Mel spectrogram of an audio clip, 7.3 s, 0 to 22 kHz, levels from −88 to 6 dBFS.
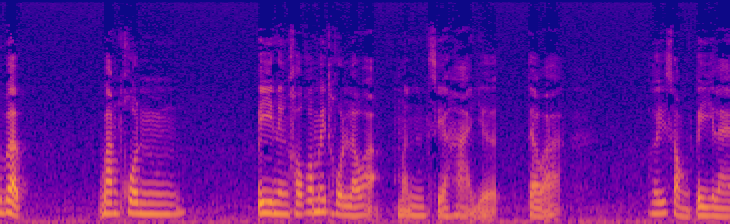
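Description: Throughout the speech, sibilants turn swirly and watery, and onsets smear, likely from MP3 compression at a rate that fits about 64 kbps. Unlike a plain low-pass, the faint detail flickers in and out between frames, giving metallic chirps.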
